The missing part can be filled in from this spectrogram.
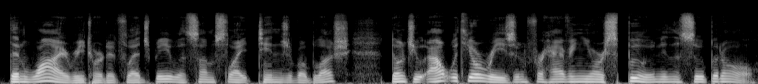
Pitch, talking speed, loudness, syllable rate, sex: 115 Hz, 205 wpm, -17 LUFS, 4.7 syllables/s, male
